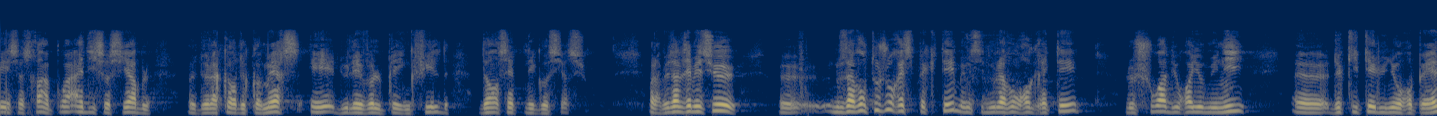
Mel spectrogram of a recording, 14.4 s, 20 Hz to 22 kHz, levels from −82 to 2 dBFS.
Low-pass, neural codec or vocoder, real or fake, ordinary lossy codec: none; none; real; none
